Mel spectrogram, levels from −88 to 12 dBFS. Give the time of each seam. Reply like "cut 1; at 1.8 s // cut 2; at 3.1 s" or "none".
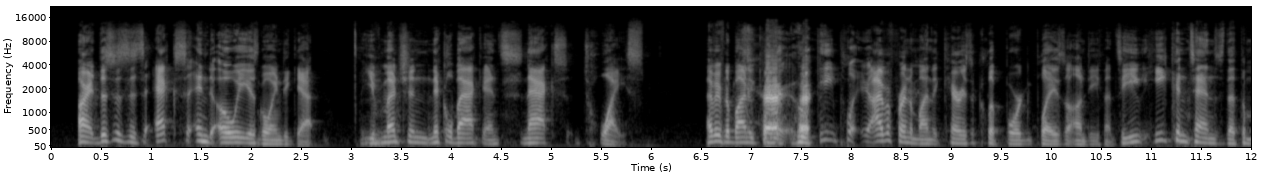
cut 1; at 2.1 s // cut 2; at 3.8 s // cut 3; at 6.7 s // cut 4; at 7.7 s // cut 5; at 9.8 s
